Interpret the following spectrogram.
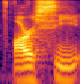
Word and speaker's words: Arce: also follow me on instagram it's uh mike rc live my last name is spelled a-r-c-e so mike rc live and i'm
